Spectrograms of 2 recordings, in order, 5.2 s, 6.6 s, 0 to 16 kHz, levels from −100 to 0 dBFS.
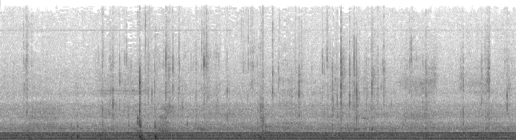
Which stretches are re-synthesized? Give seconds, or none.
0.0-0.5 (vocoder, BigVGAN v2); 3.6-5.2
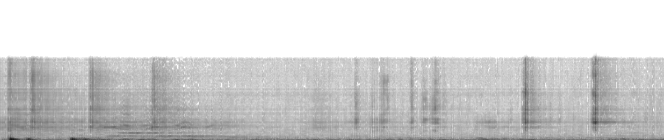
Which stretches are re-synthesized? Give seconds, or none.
0.0-6.6 (vocoder, BigVGAN v2)

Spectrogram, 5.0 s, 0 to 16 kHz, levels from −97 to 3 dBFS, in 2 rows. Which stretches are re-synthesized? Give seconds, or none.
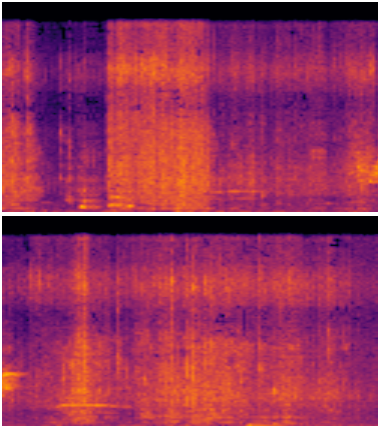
2.1-2.9 (vocoder, BigVGAN v2)

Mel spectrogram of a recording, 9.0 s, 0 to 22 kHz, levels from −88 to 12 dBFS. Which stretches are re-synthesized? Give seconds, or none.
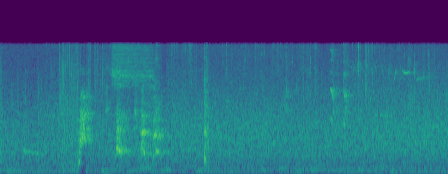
0.7-1.7 (vocoder, BigVGAN v2); 2.2-2.9; 3.4-3.9; 5.5-7.5

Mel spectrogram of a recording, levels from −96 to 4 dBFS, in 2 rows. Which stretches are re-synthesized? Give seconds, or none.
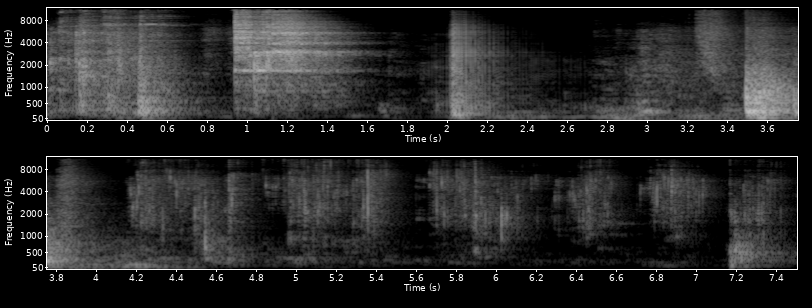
1.9-2.7 (vocoder, BigVGAN v2)

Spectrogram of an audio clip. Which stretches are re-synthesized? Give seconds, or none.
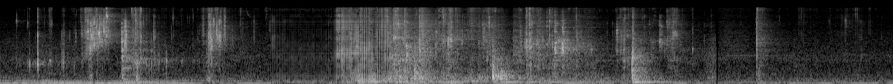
2.7-3.9 (vocoder, BigVGAN v2)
